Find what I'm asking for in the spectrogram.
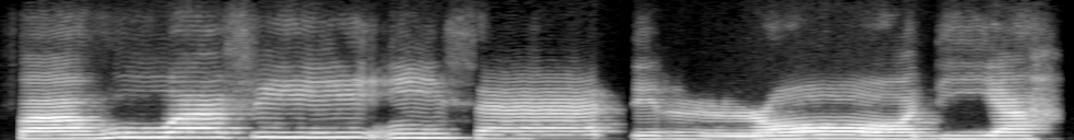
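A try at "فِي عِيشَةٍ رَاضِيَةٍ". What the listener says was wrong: Panjang. Fi 'isyatir radiyah.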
